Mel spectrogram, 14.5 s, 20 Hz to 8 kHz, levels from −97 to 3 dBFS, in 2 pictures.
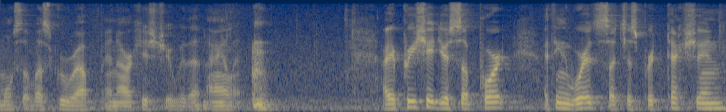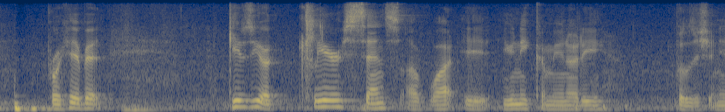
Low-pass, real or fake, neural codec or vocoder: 7.2 kHz; real; none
